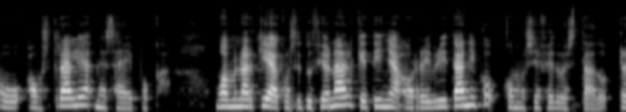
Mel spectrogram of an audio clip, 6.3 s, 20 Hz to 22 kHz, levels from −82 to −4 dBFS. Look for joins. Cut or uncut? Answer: uncut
